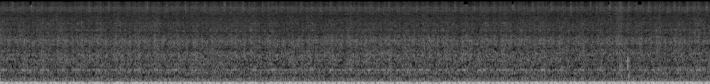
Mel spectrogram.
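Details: LS-swapped GMC Vandura, first start after ECU flash: deep V8 idle, uneven lumpy beat about two and a half times a second, running on five cylinders; owner suspects a couple of injectors not firing; misfire at idle.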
